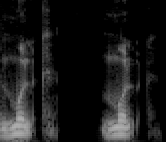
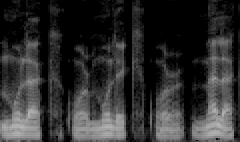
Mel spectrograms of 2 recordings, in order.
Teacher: the thing to notice here is that the lam is very short, mulk. It's not mulak or mulik or melek for contrast. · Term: sukoon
